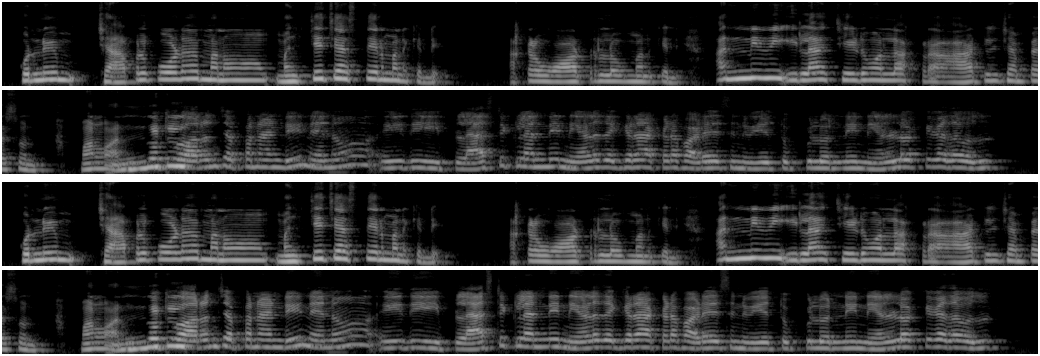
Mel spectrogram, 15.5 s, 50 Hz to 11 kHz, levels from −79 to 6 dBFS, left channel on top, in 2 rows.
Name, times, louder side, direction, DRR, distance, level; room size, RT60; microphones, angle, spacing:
voice 1, 0.2-3.3 4.0-8.0 8.4-9.2, equal, 5° right, 10 dB, 0.4 m, -30 dB
voice 2, 8.6-15.3, right 3 dB, 75° right, 9 dB, 1.0 m, -35 dB
5.6 x 5.4 x 3.3 m, 0.30 s
head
